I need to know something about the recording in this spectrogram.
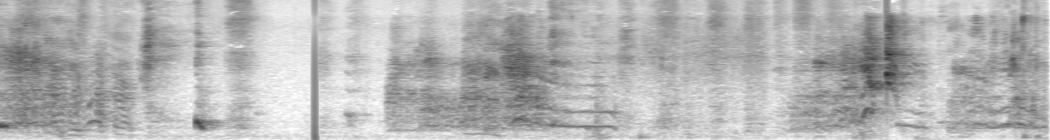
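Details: Playing Chihuahua puppies make noisy scuffling growls and small yips, a sharp click and short pause in the middle, then another rising burst of squeaky grumbling toward the end.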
